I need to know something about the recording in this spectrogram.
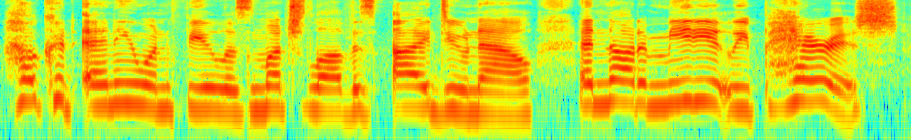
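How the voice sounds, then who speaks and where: A woman's voice: on the high side, normal speed, a bit bright, natural voice. A woman playing a gracious, tender young princess in an audio storybook drama, formal and earnest. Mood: lovesick, sorrowful.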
